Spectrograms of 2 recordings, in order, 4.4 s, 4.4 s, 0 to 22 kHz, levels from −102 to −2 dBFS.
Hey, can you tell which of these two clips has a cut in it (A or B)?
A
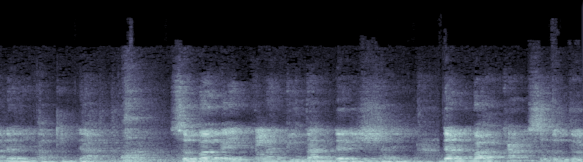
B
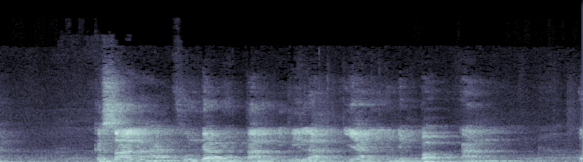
A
